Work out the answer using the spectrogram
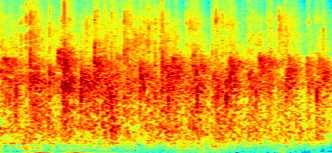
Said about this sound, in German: Und ja, klatscht mal.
